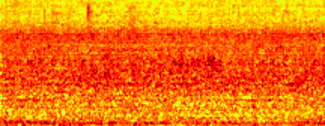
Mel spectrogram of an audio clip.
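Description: Steady low engine and road rumble of a taxi, heard from inside its passenger cabin.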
